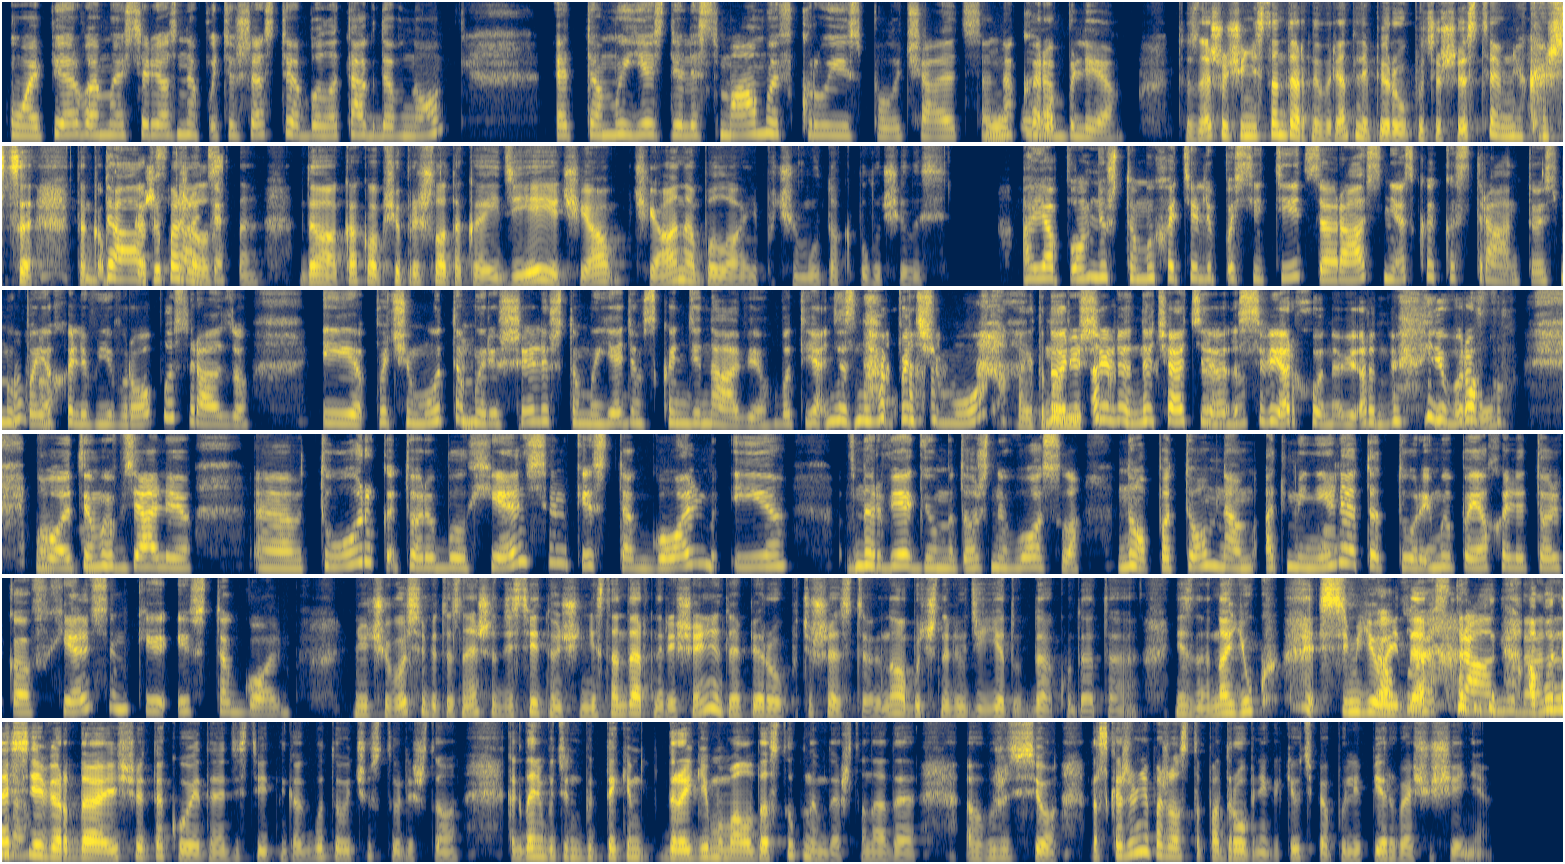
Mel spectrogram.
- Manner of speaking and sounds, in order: laughing while speaking: "мне кажется"; laugh; laughing while speaking: "не знаю"; laughing while speaking: "наверное, Европу"; other noise; chuckle
- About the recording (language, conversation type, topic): Russian, podcast, Как прошло твоё первое серьёзное путешествие?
